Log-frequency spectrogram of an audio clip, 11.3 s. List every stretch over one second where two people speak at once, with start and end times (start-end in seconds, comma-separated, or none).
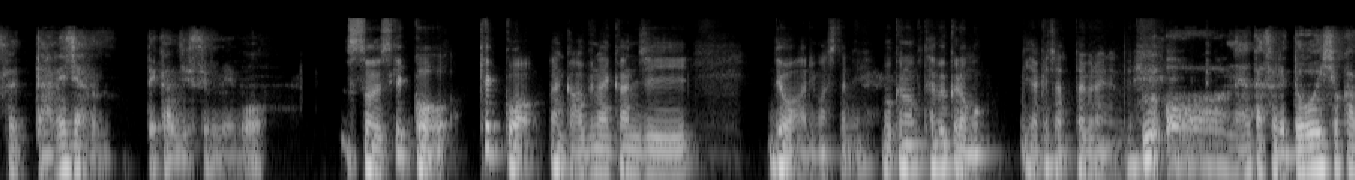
none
